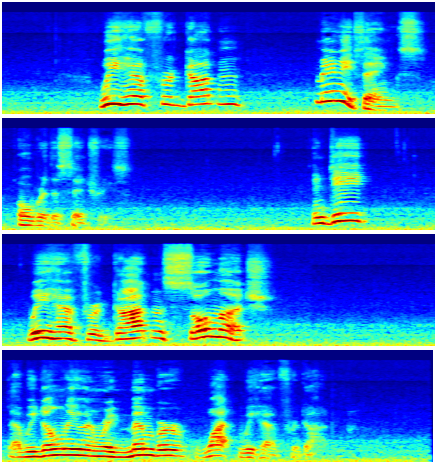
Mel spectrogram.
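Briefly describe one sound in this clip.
A middle-aged man speaks calmly and close up, in short bursts with pauses.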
